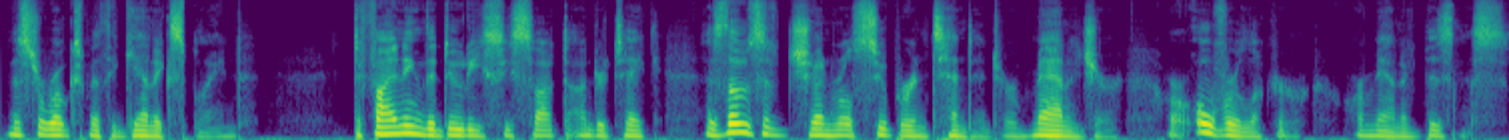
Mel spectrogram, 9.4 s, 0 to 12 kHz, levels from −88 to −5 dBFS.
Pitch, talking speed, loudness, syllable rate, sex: 125 Hz, 155 wpm, -20 LUFS, 6.2 syllables/s, male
